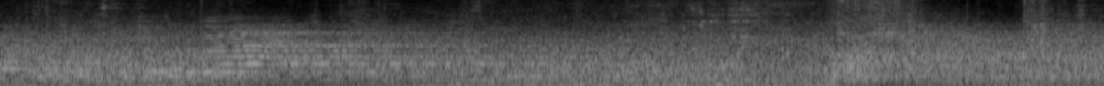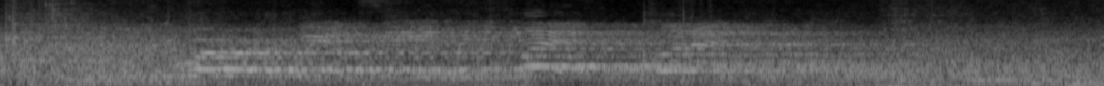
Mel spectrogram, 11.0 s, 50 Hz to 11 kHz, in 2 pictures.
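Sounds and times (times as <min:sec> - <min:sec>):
skate blades scraping on ice: 0:03.3 - 0:04.8.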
